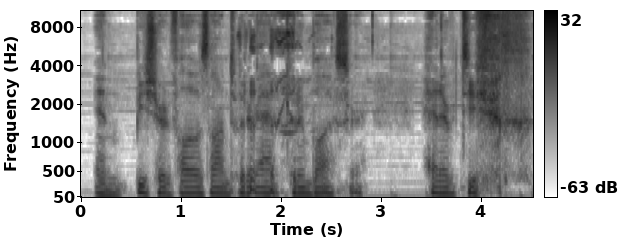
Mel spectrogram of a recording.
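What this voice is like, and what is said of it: Public radio announcer voice. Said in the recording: “my NPR voice... Morning edition... the morning edition voice”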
